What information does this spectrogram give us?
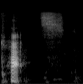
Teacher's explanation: if it attaches to a voiceless non-sibilant, such as T in the word cats, then it manifests as S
